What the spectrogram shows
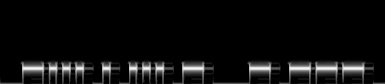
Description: Morse code, heard as a keyed tone, about 18 wpm, 750 Hz. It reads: BEST TO
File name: Archive / 18 WPM / 18WPM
